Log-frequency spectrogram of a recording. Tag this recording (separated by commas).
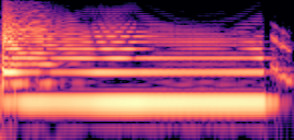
Electric guitar, Bass guitar, Plucked string instrument, Music, Guitar, Musical instrument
